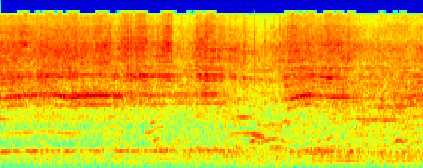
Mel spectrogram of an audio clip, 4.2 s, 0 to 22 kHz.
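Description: A racing tractor fitted with a 600cc Kawasaki motor whines at high revs during a tractor race at Temecula, droning steadily under a commentator talking over it.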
